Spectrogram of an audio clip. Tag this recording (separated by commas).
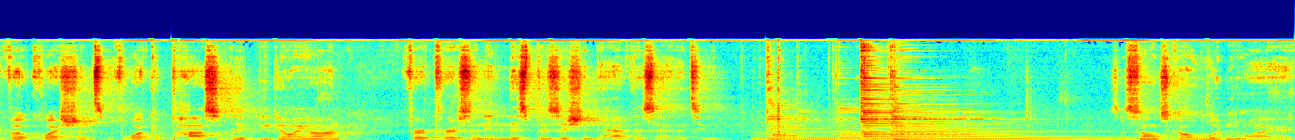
Speech, Music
